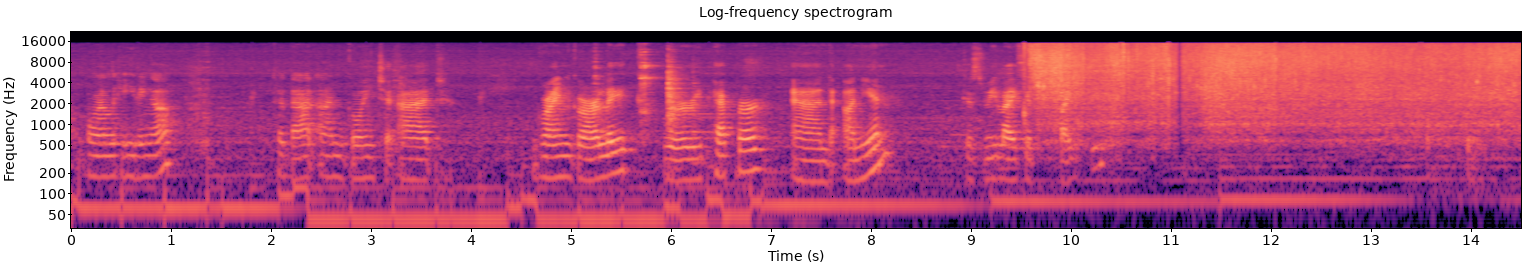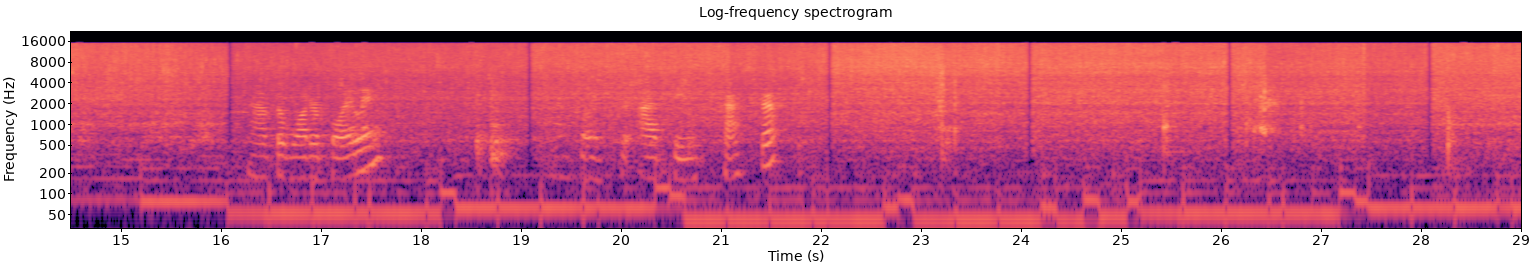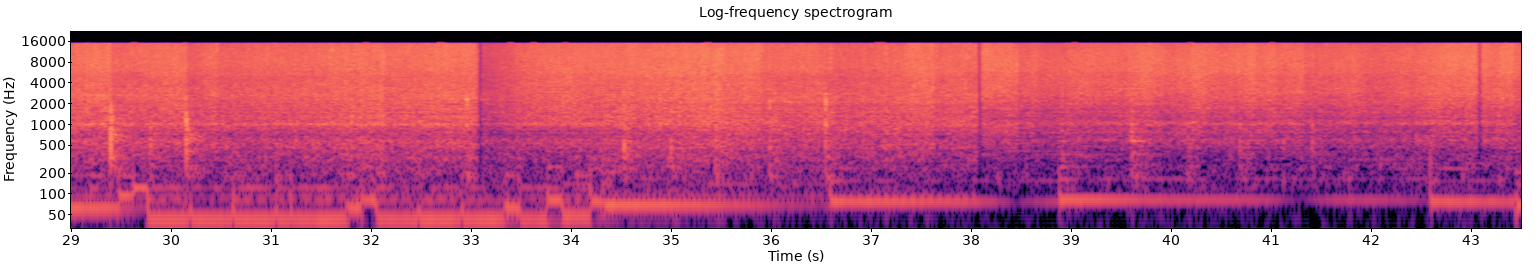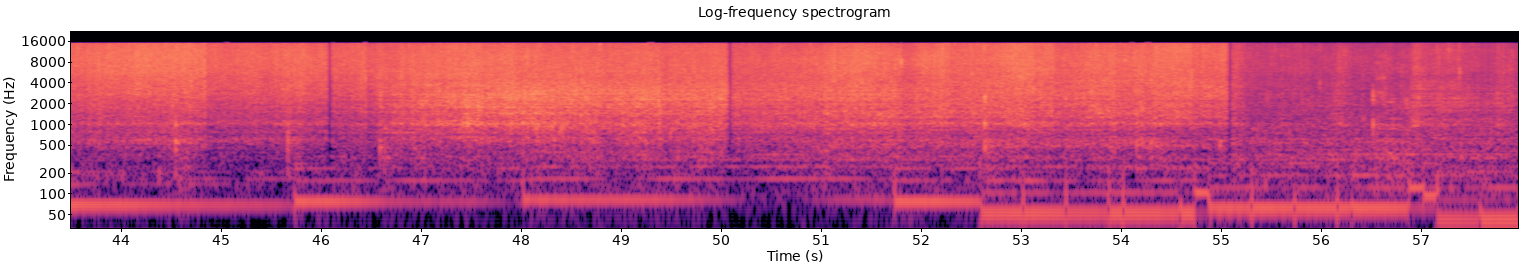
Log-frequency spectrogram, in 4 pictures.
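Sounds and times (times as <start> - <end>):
meat sizzling in a frying pan: 9.5 - 57.9
wooden spatula scraping a pan: 55.9 - 57.9.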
